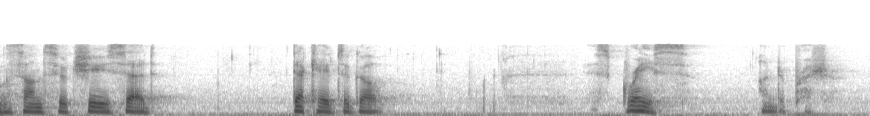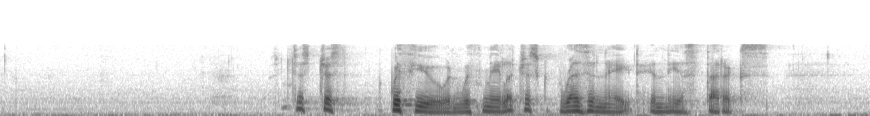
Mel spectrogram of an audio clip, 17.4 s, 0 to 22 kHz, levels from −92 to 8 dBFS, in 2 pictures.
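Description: Nothing stood out on listening to the clip.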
